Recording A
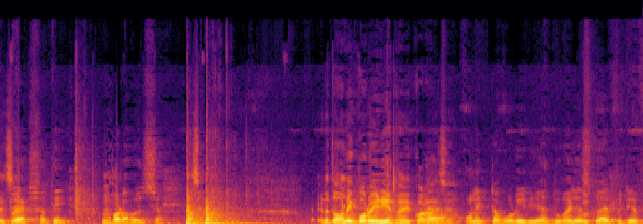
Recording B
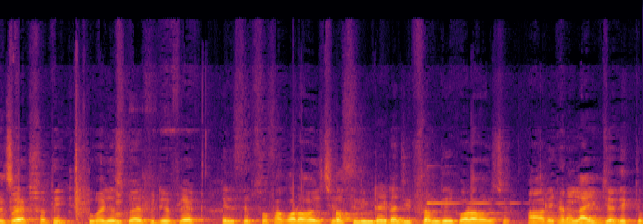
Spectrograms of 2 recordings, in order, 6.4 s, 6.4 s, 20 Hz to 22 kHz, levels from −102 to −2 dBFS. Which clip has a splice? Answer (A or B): B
